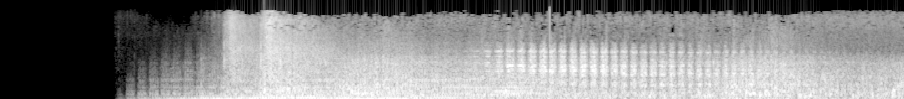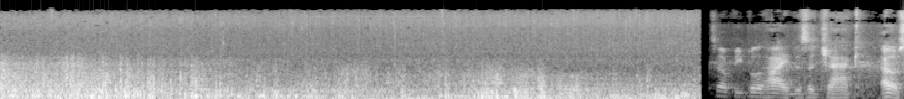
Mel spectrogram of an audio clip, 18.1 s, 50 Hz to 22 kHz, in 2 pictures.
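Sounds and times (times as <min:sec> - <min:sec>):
thunder rumbling: 0:02.2 - 0:16.1
steady rain: 0:08.0 - 0:16.0.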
